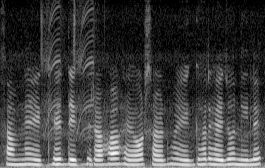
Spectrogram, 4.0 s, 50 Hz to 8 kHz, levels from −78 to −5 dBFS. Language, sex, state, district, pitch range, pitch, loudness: Hindi, female, Maharashtra, Washim, 225-245 Hz, 240 Hz, -16 LUFS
